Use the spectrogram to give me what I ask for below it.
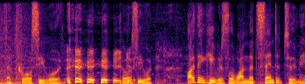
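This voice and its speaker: A man's fairly high voice with an Australian accent, very wide pitch swings and a fairly slow pace, over music in the background. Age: 70s. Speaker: singer. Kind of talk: interview answer. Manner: casual, conversational.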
